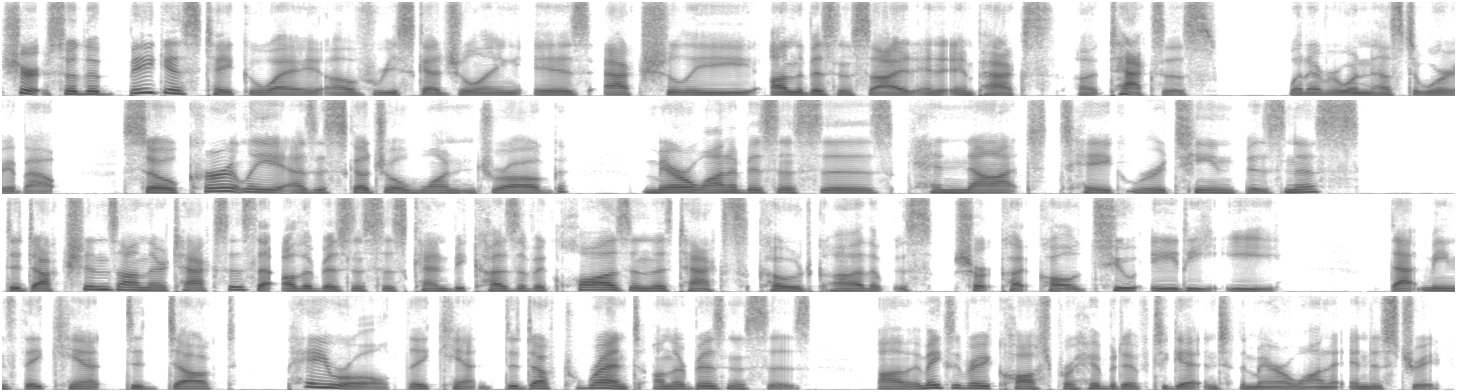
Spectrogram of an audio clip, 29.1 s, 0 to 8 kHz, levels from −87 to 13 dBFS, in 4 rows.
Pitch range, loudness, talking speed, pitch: 160-190 Hz, -27 LUFS, 175 wpm, 170 Hz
